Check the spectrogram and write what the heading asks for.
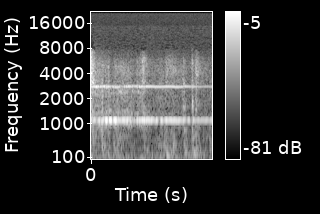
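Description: A telephone ringing: one long, steady, high-pitched ring that lasts about two seconds.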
